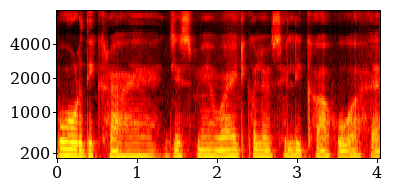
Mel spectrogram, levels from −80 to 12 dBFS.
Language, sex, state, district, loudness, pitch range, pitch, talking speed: Hindi, male, Himachal Pradesh, Shimla, -17 LUFS, 125-130 Hz, 130 Hz, 165 wpm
